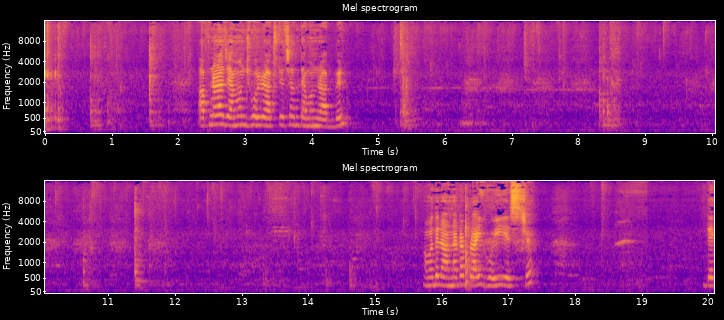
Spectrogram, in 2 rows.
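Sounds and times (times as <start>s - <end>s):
spatula scraping a pan: 0.0s - 2.3s, 5.1s - 14.9s.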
